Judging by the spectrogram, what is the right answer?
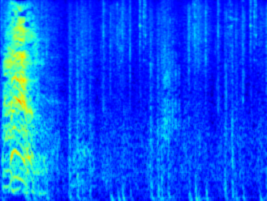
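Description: A horse in the video game Assassin's Creed Valhalla clip-clops with steady hoofbeats after a short whinny at the start, the hooves sounding moderately close and even.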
